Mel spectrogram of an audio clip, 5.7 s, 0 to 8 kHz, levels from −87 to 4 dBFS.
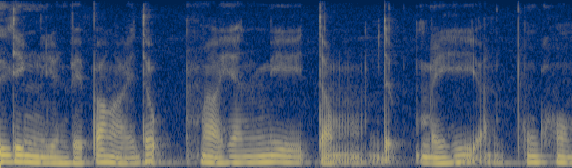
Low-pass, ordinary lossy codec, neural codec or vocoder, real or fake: none; none; none; real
